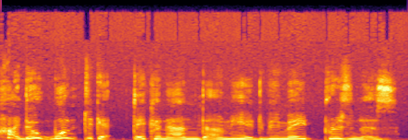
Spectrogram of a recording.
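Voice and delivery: high, tearful plea; begging through tears not to betray friends; sobbing refusal. A narrator's reading. George sobbing, refusing captors.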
